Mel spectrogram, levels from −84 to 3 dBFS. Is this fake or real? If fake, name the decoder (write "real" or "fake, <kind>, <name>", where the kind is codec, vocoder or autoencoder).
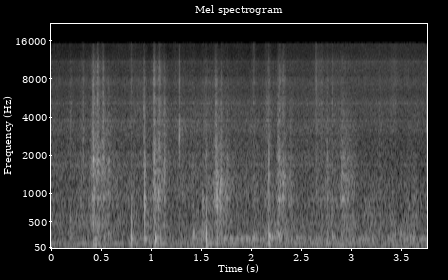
fake, autoencoder, DAC-VAE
